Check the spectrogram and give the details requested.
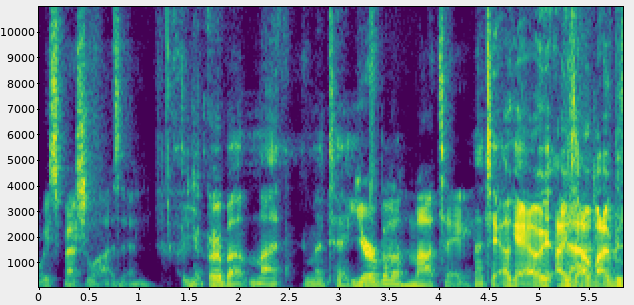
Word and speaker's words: yerba mate: Yerba Mate.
